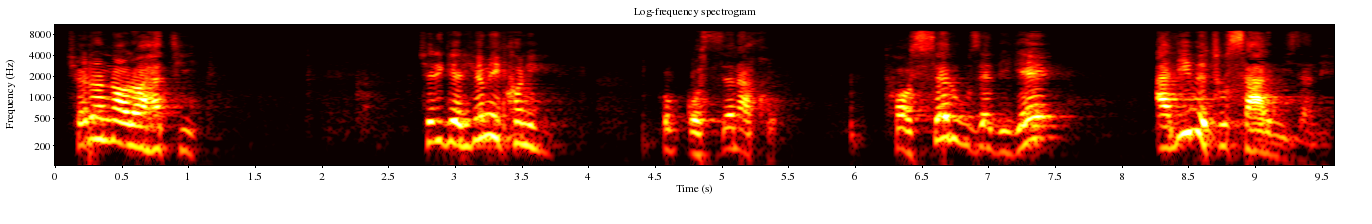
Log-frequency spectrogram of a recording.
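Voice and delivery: soft, low, tender reassurance; gentle consoling. Acted. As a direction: comfort him softly like a kind elder.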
